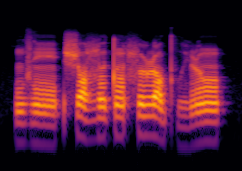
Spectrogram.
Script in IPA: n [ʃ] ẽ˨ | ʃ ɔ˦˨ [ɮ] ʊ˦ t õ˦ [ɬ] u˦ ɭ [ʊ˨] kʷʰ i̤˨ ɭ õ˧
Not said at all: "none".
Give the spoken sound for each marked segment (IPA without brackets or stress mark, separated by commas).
z, ɮ, ɬ, ɔ˨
